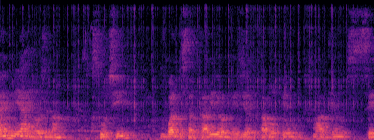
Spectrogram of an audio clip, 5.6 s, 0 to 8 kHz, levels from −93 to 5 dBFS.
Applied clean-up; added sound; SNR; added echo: none; Rain; 19 dB; reverberation time 0.6 s.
